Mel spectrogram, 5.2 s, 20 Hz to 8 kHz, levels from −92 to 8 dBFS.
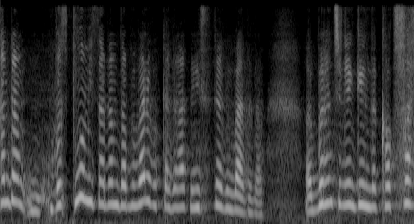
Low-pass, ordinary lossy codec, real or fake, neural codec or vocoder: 7.2 kHz; none; fake; codec, 16 kHz in and 24 kHz out, 0.4 kbps, LongCat-Audio-Codec, two codebook decoder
